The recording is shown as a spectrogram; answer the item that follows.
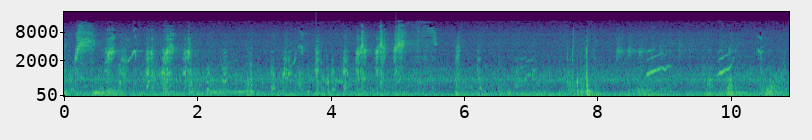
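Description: Baby monkey crying in a run of short, high-pitched squeals, then a single rising whimper near the end: the cries of an infant begging to nurse and being refused.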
